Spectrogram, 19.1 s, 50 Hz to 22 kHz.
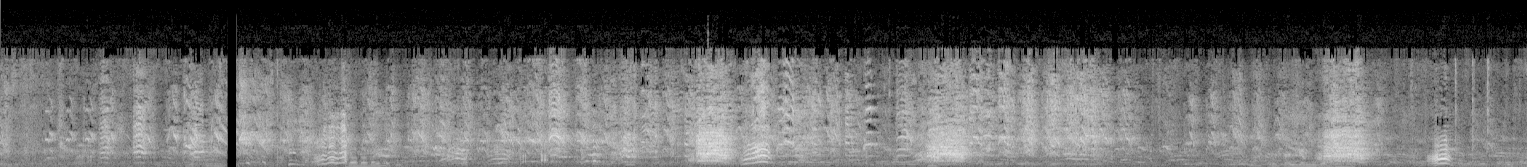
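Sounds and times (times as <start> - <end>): parakeets chirping and whistling: 4.0 - 13.9
parakeet harsh screeches: 8.6 - 9.7.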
